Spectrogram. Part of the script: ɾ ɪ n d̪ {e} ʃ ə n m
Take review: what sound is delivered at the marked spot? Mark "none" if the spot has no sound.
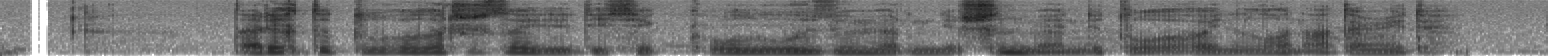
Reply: e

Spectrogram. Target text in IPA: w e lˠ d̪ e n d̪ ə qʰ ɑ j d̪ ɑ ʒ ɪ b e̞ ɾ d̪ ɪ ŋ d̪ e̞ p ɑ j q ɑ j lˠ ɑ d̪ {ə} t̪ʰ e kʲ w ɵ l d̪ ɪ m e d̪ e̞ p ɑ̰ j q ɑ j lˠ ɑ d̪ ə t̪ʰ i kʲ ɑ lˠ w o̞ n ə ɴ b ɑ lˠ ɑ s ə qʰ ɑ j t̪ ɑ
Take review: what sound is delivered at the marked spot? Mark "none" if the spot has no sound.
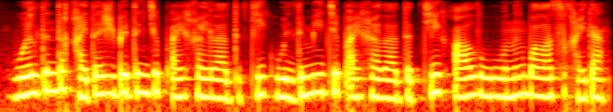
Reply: ə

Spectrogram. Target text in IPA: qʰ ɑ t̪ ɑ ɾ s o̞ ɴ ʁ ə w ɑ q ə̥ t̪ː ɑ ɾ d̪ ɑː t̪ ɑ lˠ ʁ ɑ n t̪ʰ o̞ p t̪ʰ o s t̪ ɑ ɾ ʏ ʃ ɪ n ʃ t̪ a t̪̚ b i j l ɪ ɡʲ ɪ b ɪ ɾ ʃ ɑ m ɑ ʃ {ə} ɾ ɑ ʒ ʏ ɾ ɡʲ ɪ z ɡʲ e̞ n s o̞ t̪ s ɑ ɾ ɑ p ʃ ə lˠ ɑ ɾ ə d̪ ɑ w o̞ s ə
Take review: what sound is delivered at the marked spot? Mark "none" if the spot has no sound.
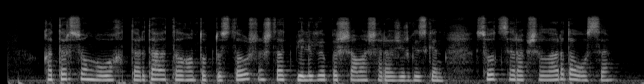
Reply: ɑ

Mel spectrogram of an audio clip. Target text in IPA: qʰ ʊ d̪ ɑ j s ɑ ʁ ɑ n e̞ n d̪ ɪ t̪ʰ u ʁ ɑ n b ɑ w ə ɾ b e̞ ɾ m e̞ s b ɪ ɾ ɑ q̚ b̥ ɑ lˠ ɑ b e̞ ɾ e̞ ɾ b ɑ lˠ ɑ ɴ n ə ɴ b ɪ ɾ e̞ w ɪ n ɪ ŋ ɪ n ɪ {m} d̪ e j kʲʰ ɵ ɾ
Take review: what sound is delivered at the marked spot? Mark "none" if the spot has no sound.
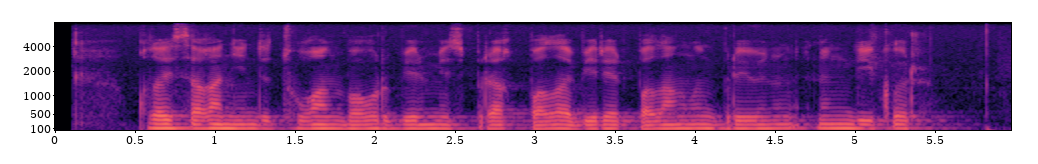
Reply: ŋ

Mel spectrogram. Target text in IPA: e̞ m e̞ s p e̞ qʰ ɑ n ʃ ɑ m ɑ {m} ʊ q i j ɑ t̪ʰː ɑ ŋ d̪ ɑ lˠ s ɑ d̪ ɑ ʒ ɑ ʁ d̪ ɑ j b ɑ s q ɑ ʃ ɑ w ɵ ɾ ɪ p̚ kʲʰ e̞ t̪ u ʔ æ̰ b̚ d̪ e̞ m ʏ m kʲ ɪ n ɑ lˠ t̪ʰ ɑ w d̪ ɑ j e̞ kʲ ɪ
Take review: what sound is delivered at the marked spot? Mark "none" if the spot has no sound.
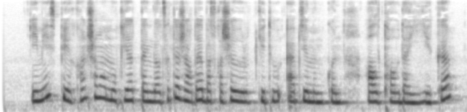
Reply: m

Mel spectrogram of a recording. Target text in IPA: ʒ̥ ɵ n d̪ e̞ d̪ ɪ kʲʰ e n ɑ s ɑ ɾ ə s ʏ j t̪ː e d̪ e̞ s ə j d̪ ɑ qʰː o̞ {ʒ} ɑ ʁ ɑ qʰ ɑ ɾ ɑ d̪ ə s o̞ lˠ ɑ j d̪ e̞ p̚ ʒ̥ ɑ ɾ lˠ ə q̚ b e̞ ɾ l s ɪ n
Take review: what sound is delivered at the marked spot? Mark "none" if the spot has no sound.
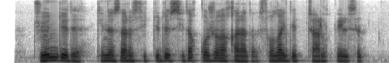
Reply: ʒ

